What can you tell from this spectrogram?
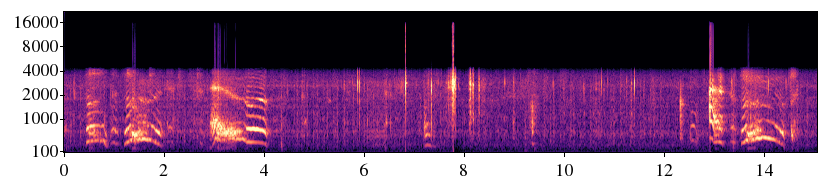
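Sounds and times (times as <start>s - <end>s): baby babbling: 0.4s - 2.0s, 2.9s - 4.1s, 12.3s - 14.4s.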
